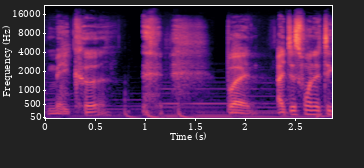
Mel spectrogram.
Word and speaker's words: Meike: The brand I thought was pronounced Mikey, but I watched a video and I think it's pronounced something like Meike.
